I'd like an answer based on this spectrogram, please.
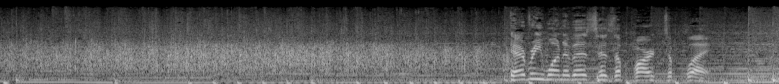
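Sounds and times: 
audience applause: 0.0s - 6.2s
speech: 5.1s - 7.6s.

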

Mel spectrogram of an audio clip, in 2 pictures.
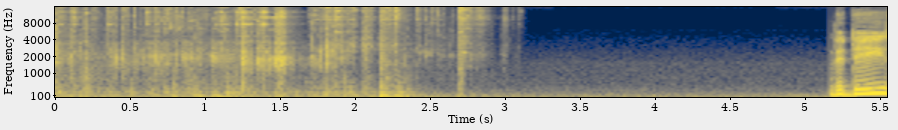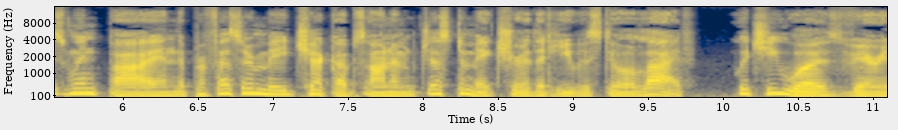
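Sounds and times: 
metal keys jangling: 0.0s - 3.1s
speech: 5.2s - 11.0s.

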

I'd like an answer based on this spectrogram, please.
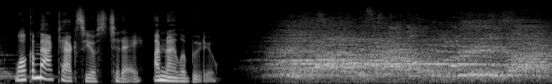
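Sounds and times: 
speech: 0.2s - 2.2s
crowd shouting in chaos at an LA city council meeting: 2.5s - 5.5s.

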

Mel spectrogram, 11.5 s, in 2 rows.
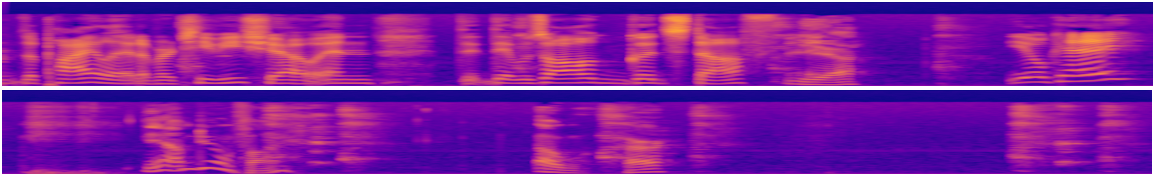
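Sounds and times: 
speech: 0.0s - 4.4s, 5.0s - 7.6s, 8.4s - 9.3s
quiet room hum: 0.0s - 11.4s
coughing: 3.8s - 5.0s, 7.0s - 7.8s, 8.6s - 9.5s, 10.8s - 11.4s.

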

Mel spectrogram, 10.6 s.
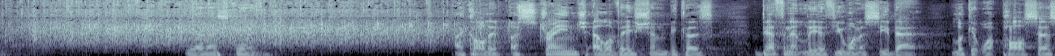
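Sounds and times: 
audience clapping: 0.0s - 5.2s
speech: 1.9s - 2.8s, 4.5s - 10.5s.

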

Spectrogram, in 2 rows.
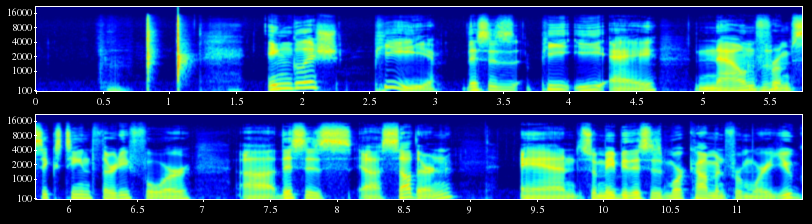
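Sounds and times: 
claps: 0.8s - 1.2s
speech: 1.7s - 11.4s.

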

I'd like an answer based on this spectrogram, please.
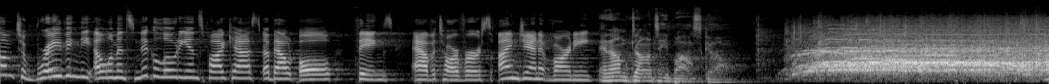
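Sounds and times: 
speech: 0.2s - 8.3s
audience cheering and applause: 7.8s - 10.4s.

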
